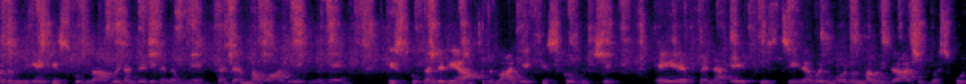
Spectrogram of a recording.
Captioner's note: foreign language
